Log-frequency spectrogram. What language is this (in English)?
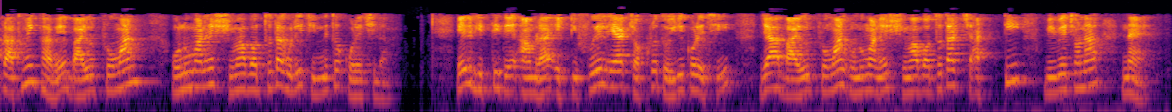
Bangla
